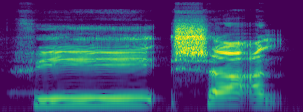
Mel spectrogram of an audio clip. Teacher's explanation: এই যে আমরা এই হামজাটাকে উচ্চারণ করব, নুনটাকে হালকা উচ্চারণ করব।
